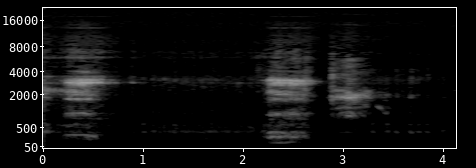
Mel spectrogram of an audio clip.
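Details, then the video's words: Koala's deep bellowing, likened to a tractor trying to start, played back indoors: two rough, snoring-like pulsed bursts about two seconds apart, then a shorter third burst, with quiet gaps between. "That's its deep bellowing. It kind of sounded like a tractor's trying to start."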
